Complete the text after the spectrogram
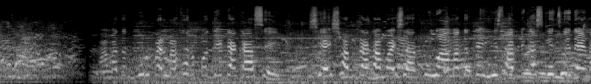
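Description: A middle-aged woman speaks with animation into microphones close by.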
